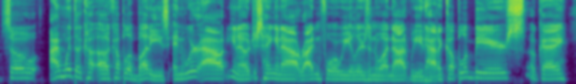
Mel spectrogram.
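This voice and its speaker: A man's voice: mid-range voice, fairly quick, hardly any pauses, no room sound, clean studio sound. Laid-back man telling a story. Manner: animated storyteller, laughs while telling. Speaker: podcast co-host. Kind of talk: casual chat, storytelling.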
